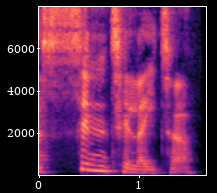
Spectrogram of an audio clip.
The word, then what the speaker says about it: scintillator: The crystal is what's called a scintillator. It's spelled s c i n t i l l a t o r.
